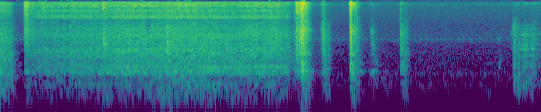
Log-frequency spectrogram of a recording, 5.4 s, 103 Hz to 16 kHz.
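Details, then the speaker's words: Sony SL-C30E Betamax VCR (European 240V), dusty and tatty, after adjusting mode switch alignment: a steady motor whir for about three seconds, then clicks and clunks as the tape threads. Loading now works normally. "so that's loading that's a good start [Applause] it's actually quite promising"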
